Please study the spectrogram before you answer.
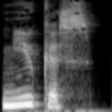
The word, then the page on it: mucus: American English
